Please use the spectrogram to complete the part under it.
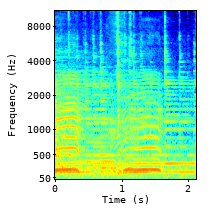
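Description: Cattle out grazing in the sun on a ranch give two long, deep, drawn-out moos with a short gap between them, fairly close and clear, no voices.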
